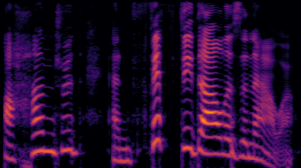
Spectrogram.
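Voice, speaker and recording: A woman playing a feisty, warm-hearted elderly stand-up comedienne in an audio drama, with wry theatrical comic delivery. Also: high-pitched, wildly swooping pitch, slow, no room sound, studio quality, heavily acted. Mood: wry, playful.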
